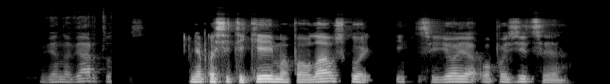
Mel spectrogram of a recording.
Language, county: Lithuanian, Vilnius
